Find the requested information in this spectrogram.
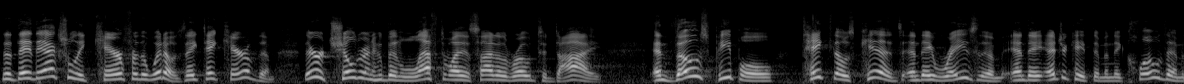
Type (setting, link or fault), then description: setting, large echoing room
